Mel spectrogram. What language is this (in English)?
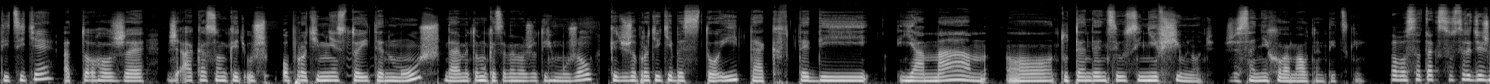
Slovak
